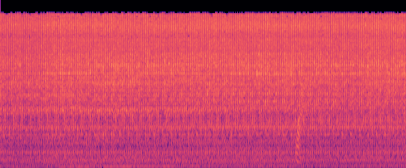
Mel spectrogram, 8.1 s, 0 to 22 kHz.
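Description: Isuzu Elf NLR 55 BLX diesel engine idling steadily, heard close up in the open engine bay. The engine is hot, and the owner says it shows no blow-by and no oil seeping.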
